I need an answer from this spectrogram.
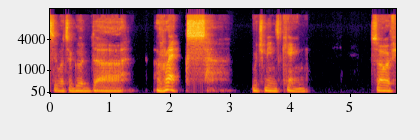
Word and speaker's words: Rex: what's a good uh Rex, which means king. So if you say Christos Rex Christ the King, you want to roll that R to a little bit. Not too much, just a little.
